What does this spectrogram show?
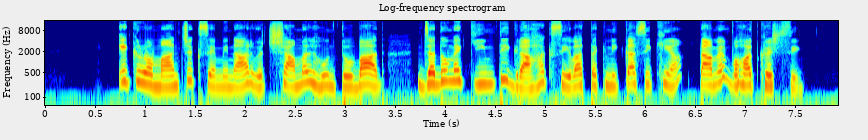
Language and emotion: Punjabi, happy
